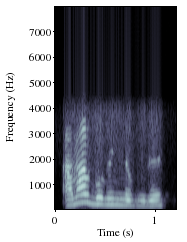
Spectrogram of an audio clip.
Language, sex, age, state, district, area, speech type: Bengali, female, 18-30, West Bengal, Paschim Medinipur, rural, conversation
